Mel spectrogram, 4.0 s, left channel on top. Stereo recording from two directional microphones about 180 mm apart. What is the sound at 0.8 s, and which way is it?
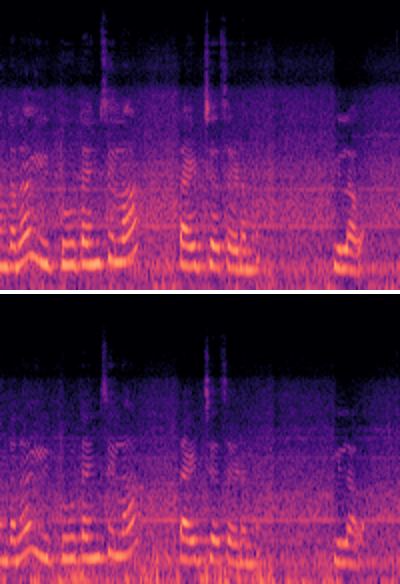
A woman's voice, 45° left (ahead or behind).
